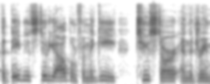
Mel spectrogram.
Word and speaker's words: Mk.Gee: an album on Spotify and apple music um pronounced McGee was his I guess first uh full release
